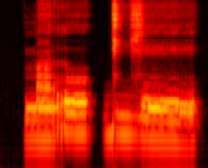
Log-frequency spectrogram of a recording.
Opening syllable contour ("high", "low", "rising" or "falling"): low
